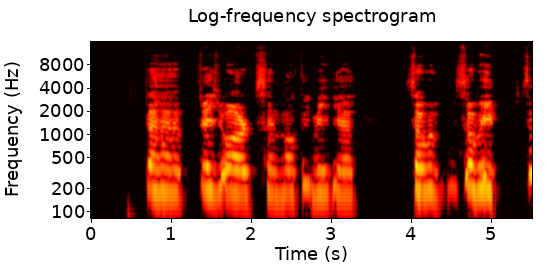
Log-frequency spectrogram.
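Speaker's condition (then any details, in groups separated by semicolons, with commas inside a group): Cerebral palsy; mild left side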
